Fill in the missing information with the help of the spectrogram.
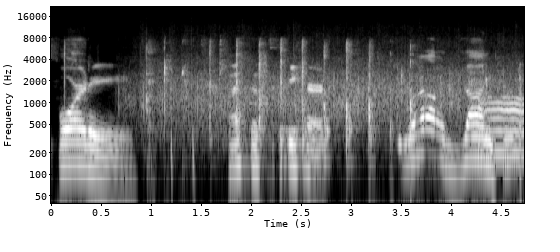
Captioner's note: clapping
